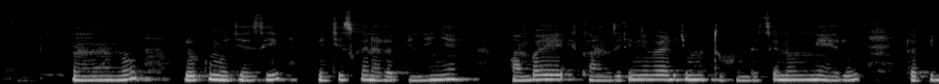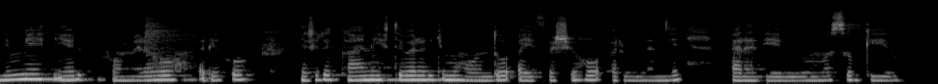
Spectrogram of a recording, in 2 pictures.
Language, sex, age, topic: Kinyarwanda, female, 18-24, health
